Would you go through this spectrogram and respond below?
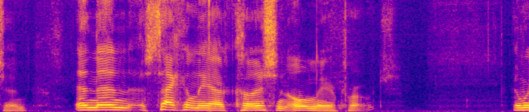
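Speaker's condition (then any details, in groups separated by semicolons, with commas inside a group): Bulbar onset ALS; affects speech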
